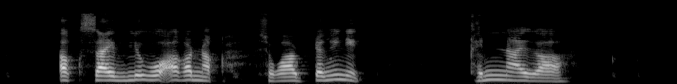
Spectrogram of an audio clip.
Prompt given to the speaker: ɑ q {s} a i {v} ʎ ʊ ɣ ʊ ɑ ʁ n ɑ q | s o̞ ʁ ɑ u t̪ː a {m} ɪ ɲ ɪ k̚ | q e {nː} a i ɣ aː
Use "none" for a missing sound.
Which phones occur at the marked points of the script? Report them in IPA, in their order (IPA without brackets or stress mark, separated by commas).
s, v, ŋ, nː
